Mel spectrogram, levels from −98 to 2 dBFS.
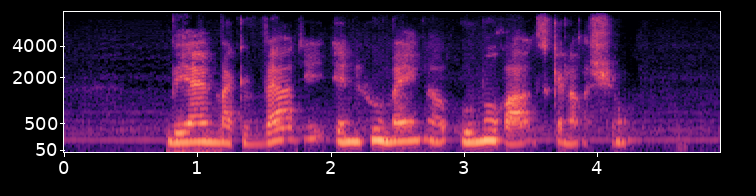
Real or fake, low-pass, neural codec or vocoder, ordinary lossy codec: real; 7.2 kHz; none; Opus, 16 kbps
